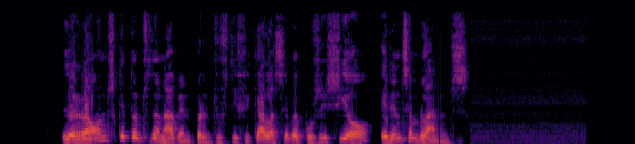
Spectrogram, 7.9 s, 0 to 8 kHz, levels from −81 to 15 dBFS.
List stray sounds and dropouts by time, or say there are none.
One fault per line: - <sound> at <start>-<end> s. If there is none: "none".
none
